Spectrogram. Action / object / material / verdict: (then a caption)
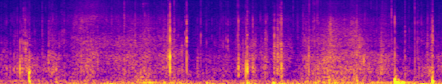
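scrape / pillow covered in small metal sequins / metal sequins / none. Curled fingers with long nails ruffle the metal pieces of a silver metal paillette, sequin-covered pillow against the grain. The result is a continuous, quiet, prickly, crinkling rustle over a low rumble, broken by sharp, bright ticks and scrapes as the metal pieces flip against each other.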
